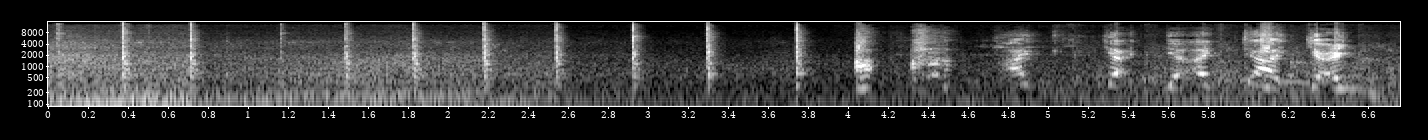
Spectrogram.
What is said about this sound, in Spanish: Que este martillo es un jodido, no ve cómo me dejó el dedo.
